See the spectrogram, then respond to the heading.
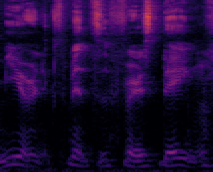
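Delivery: mock whiny voice, low and soft.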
